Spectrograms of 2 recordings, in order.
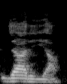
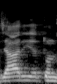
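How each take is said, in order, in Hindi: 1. शब्द एक silent h ध्वनि से खत्म होता है। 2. शब्द -tun ध्वनि से खत्म होता है।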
